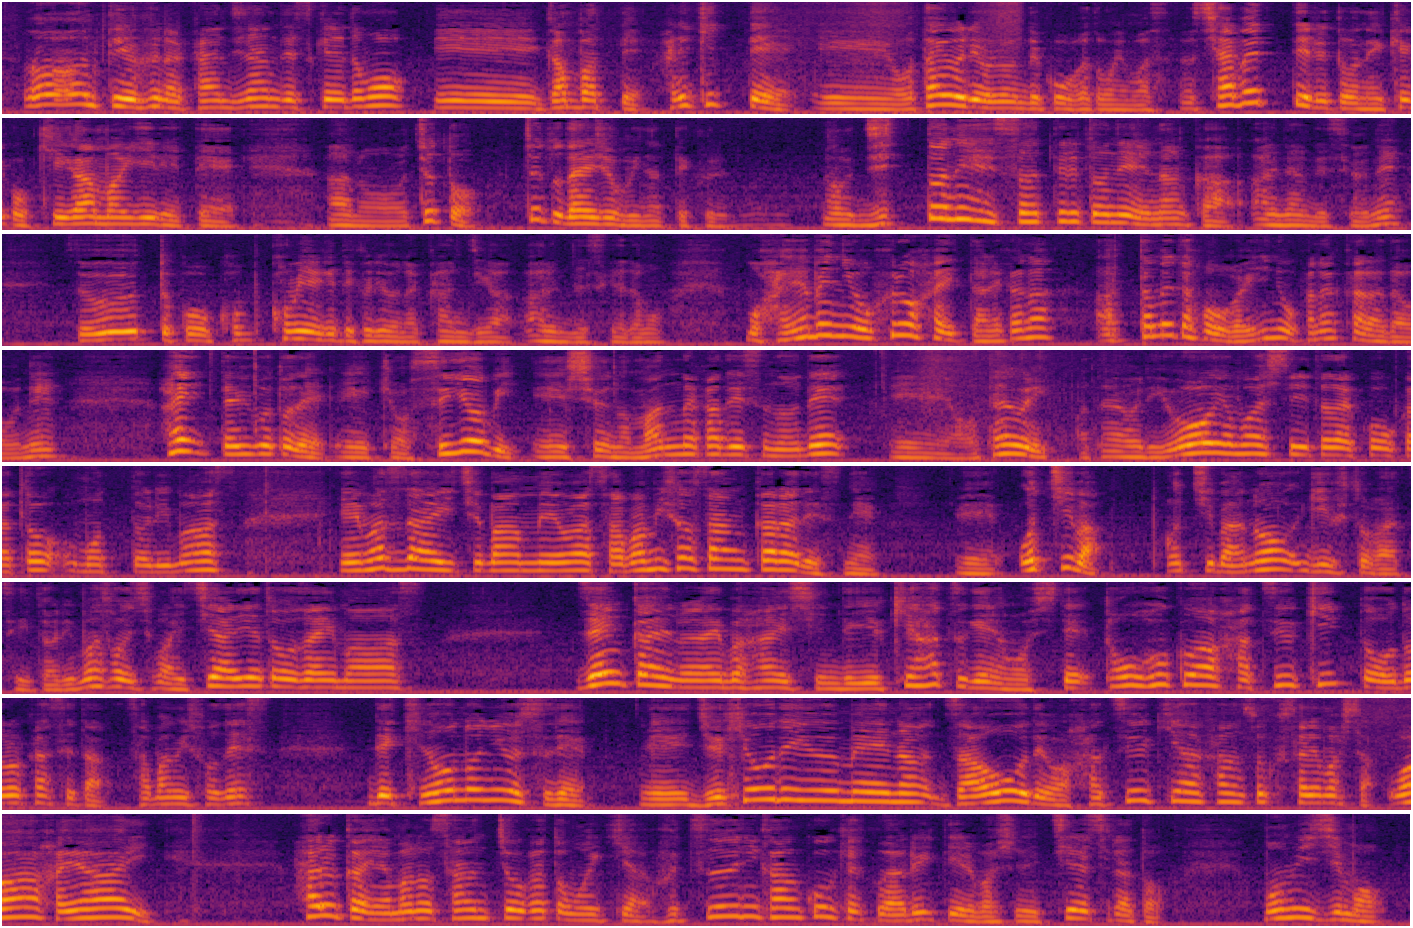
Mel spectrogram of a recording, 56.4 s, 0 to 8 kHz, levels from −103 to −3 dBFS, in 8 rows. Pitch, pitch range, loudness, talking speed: 190 Hz, 150-230 Hz, -31 LUFS, 390 characters per minute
